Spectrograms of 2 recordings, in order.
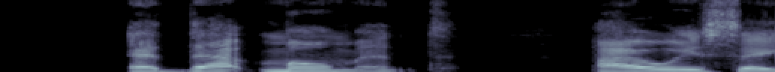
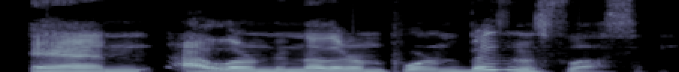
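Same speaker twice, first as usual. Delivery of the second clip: usual speaking voice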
